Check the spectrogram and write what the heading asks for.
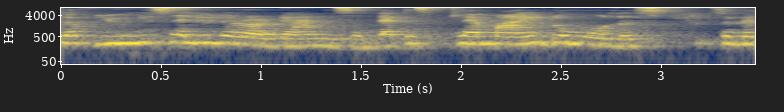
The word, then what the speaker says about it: Chlamydomonas: So please pronounce it correctly. It is Chlamydomonas.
